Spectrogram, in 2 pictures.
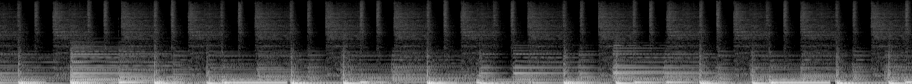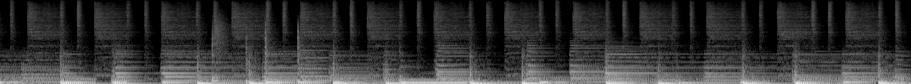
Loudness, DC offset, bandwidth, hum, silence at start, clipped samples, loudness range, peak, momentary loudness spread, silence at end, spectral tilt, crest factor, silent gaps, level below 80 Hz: -21 LUFS; under 0.1%; over 20 kHz; none; 0 s; under 0.1%; 2 LU; 0 dBFS; 7 LU; 0 s; -7 dB/octave; 16 dB; none; -18 dBFS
